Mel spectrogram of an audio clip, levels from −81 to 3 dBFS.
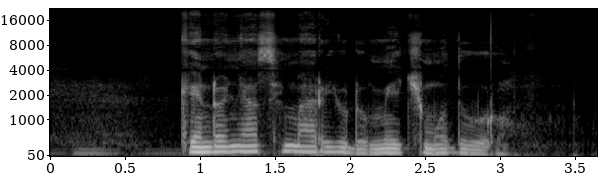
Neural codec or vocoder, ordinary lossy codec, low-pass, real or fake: vocoder, 44.1 kHz, 128 mel bands every 512 samples, BigVGAN v2; none; none; fake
